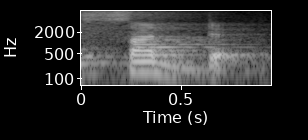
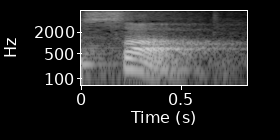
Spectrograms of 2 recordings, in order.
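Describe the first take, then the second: First: The word ends with a bounced d sound. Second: The word ends on an open vowel. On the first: The speaker calls it right. "tapi sad" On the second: The speaker calls it wrong. "bukan sa"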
